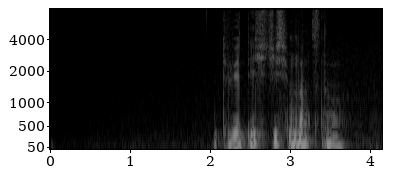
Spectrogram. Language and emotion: Russian, neutral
